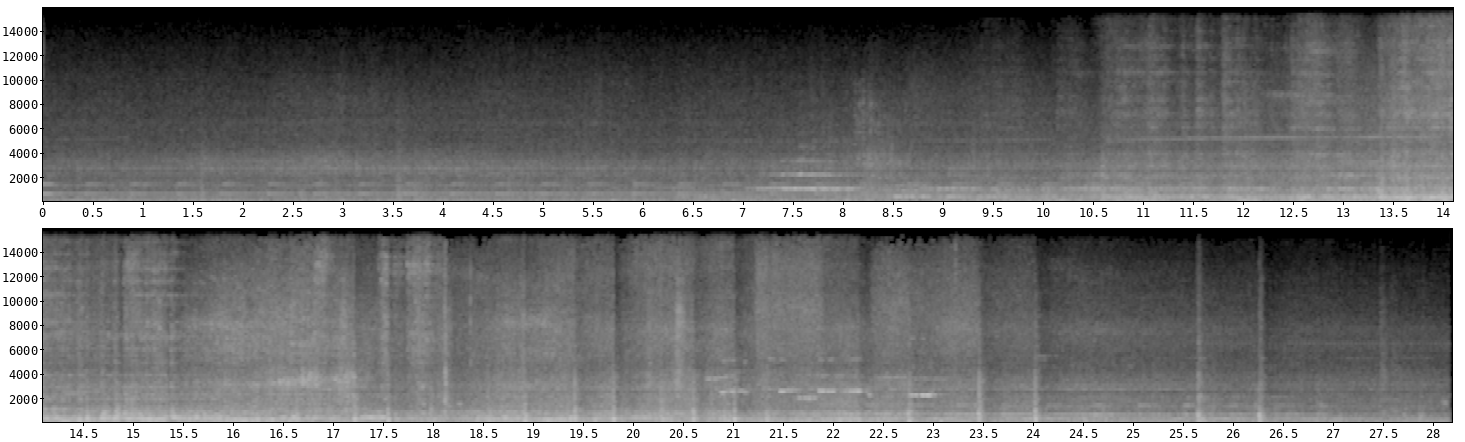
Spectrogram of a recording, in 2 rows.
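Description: Nose Electric Railway 5100 series electric train approaching and passing, growing louder from the middle on, its wheels clattering over rail joints with brief high wheel squeals on the curve.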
